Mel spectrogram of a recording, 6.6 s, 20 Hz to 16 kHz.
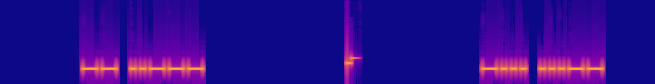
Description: Morse code, heard as a keyed tone, about 25 wpm, 700 Hz. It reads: M 2 B 3
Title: Single-Letter Single-Number 25wpm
